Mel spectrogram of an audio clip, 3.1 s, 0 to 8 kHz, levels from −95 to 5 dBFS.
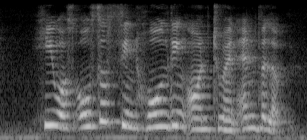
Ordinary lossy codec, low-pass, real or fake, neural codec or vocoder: none; 7.2 kHz; real; none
